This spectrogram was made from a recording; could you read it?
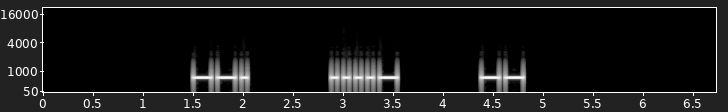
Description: Morse code, heard as a keyed tone, about 20 wpm, spaced as for 8 wpm, 690 Hz. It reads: G4M
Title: 212 Lesson 34e - Number 8 - Three Characters 20wpm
